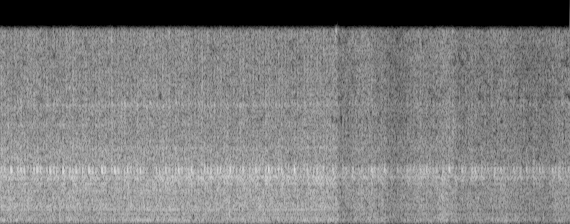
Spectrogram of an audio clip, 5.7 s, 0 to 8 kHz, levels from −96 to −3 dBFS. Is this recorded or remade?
remade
